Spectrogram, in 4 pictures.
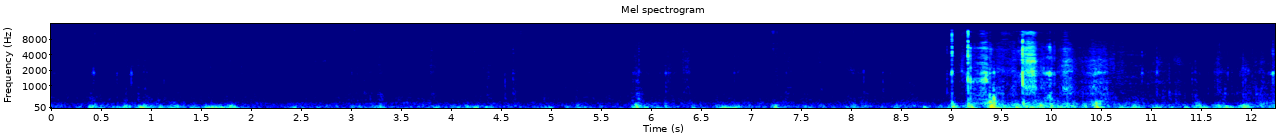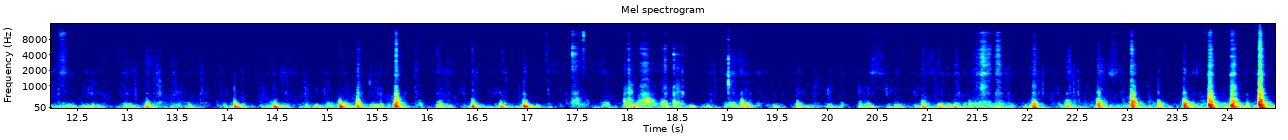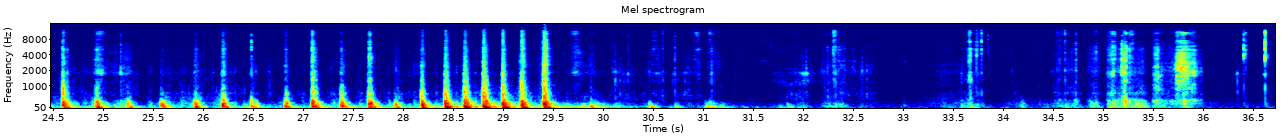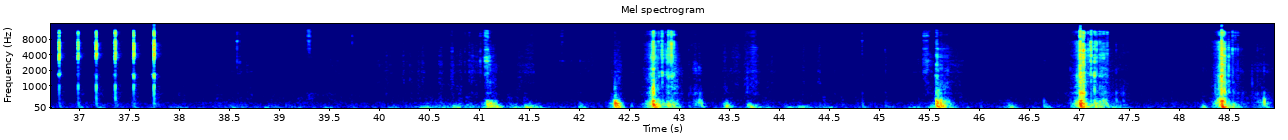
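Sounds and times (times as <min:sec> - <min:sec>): soft low thumps: 0:12.9 - 0:31.2.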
